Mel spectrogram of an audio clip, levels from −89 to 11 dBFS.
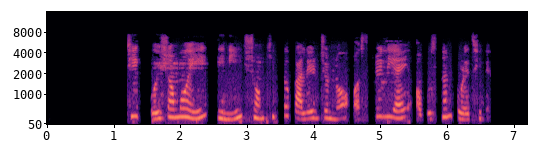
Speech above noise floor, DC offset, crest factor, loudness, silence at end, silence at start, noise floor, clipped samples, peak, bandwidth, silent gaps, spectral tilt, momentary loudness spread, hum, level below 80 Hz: over 70 dB; under 0.1%; 18 dB; -20 LUFS; 0.65 s; 1.2 s; under -90 dBFS; under 0.1%; -2 dBFS; 7.6 kHz; 1.44-1.56 s, 2.44-2.55 s, 3.49-3.54 s, 5.86-5.90 s; -5 dB/octave; 11 LU; none; -62 dBFS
